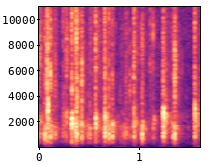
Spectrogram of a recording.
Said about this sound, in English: Please also warm applause for Father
